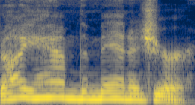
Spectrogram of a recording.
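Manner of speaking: put-on irritated, angry retort, very high, drawn out. Quoting the man who had screamed at the speaker, imitating an angry man. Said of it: "He was pissed".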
